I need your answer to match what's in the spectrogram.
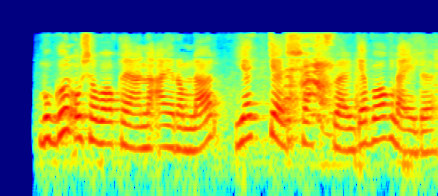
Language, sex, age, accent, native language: Uzbek, female, 25-34, Toshkent shahri, Uzbek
